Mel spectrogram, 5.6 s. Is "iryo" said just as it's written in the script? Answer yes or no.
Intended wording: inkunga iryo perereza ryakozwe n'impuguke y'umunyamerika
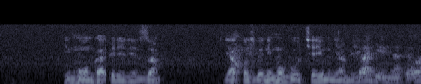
no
